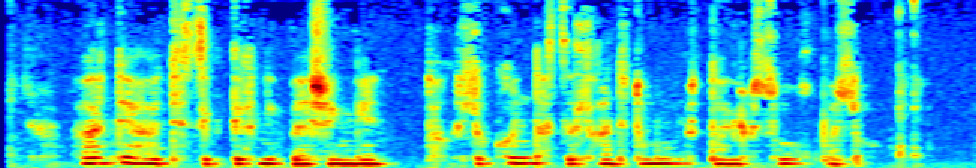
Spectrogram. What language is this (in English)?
Mongolian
